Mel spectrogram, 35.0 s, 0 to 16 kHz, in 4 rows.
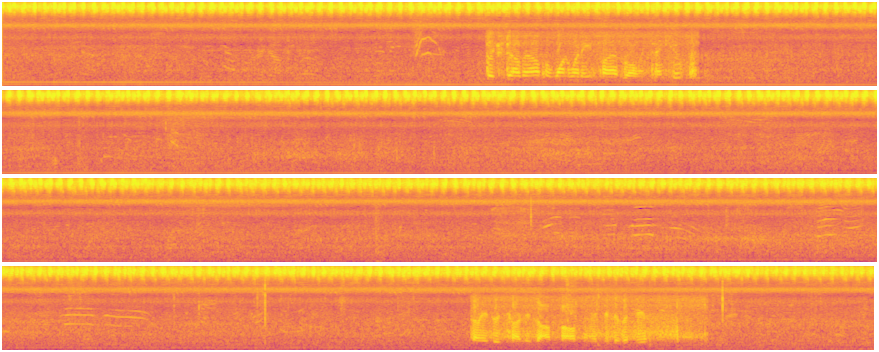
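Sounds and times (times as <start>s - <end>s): crickets trilling: 0.0s - 34.9s.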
